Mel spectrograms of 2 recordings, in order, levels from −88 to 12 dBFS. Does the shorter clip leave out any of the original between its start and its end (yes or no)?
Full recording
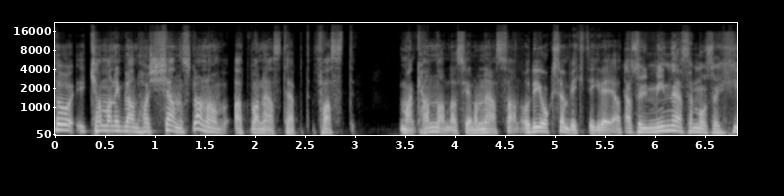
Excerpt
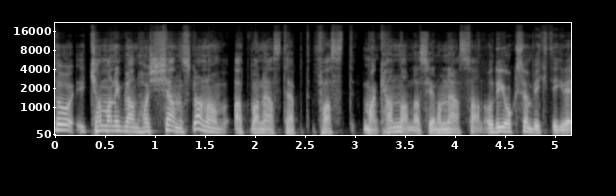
yes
